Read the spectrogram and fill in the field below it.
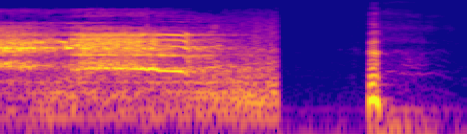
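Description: A rooster crows loudly, one long drawn-out call lasting over a second, followed by a brief pause and a short sharp cluck or squawk.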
